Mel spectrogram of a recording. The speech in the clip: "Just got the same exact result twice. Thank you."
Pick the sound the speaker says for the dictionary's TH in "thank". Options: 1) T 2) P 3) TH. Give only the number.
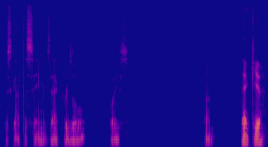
3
